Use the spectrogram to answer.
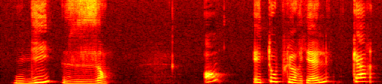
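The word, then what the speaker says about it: dix ans: Le X final de 10 se prononce Z en raison de la liaison avec le mot qui suit. 10 ans.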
